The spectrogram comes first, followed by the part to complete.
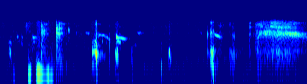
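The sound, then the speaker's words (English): A woman sneezes, preceded by a few sharp, wheezy vocal bursts and followed by a long, hissing breathy rush of air. “What's, what's she sneezing?”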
